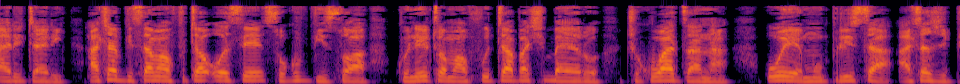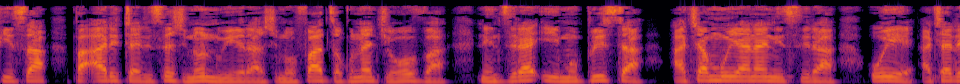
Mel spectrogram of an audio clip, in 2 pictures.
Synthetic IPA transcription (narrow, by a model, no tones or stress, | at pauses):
itaiat͡ʃab͡visamafutao̞se̞so̞k̬ub͡viswakuno̞itwamafutapat͡ʃiɓaiɾo̞t͡ʃo̞kuwad͡zaːna | uje̞mupristaʔat͡ʃaʐipisa | paʔaɾitaɾise̞ʐino̞n̤weɾaʐino̞fad͡zak̬unad͡ʒe̞ɦo̞ːvʱa | ne̞nziɾaʔijimupristaː | t͡ʃamujananisiɾauje̞ʔat͡ʃaɗe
